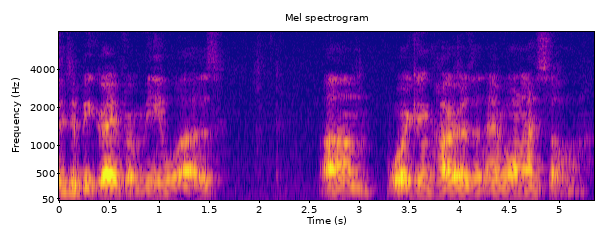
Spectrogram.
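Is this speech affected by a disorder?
Yes: ALS; about 2 years since onset.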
